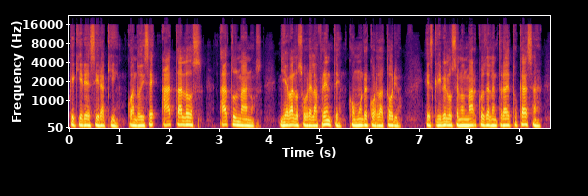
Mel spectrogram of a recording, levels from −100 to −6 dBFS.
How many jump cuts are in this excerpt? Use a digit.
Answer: 0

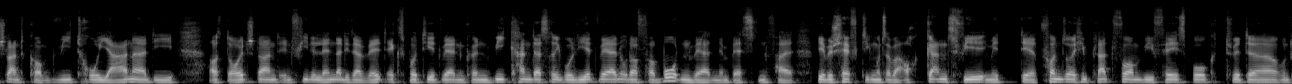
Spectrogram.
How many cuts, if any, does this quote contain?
2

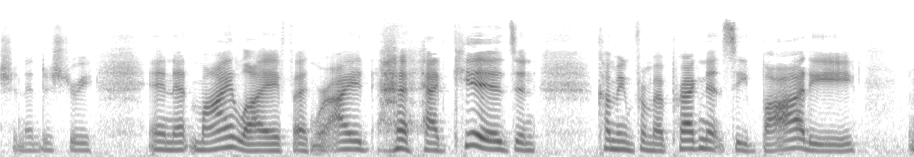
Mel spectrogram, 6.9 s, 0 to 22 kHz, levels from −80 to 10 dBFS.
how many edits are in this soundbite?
3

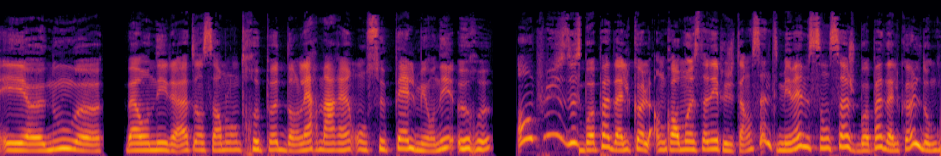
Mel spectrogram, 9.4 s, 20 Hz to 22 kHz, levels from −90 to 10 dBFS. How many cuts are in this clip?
3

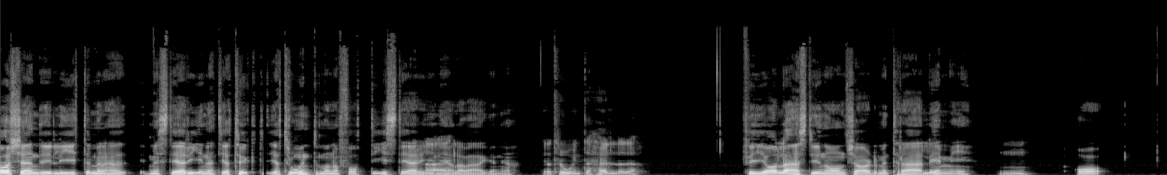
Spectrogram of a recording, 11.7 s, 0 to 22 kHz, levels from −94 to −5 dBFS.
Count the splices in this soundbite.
2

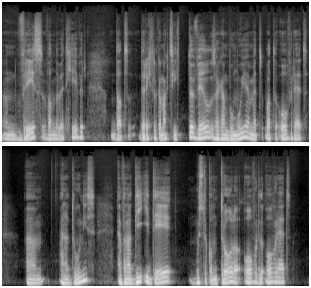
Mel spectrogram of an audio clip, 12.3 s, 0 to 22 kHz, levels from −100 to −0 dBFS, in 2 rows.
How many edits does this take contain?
0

